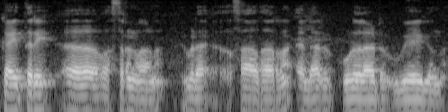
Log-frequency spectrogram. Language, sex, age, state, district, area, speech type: Malayalam, male, 60+, Kerala, Kottayam, rural, spontaneous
